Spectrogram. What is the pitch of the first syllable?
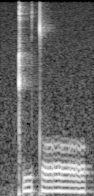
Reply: low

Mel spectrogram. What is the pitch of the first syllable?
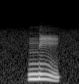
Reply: falling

